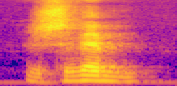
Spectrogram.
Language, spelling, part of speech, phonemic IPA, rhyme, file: Dutch, zwem, verb, /zʋɛm/, -ɛm, Nl-zwem.ogg
- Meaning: inflection of zwemmen: 1. first-person singular present indicative 2. second-person singular present indicative 3. imperative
